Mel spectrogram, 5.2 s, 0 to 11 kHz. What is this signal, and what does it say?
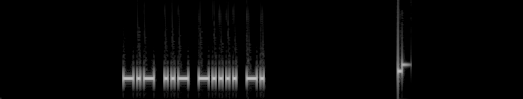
Morse code, heard as a keyed tone, about 36 wpm, 700 Hz. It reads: KU6N
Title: USA Call Signs - 4 Characters - 3x Character Spacing - 35wpm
